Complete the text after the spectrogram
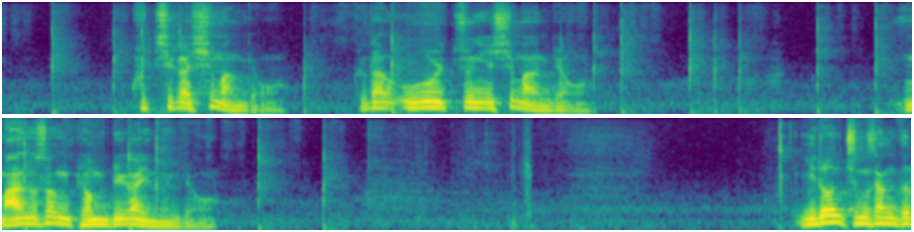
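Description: A man speaks with emphasis, close by.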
